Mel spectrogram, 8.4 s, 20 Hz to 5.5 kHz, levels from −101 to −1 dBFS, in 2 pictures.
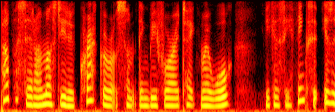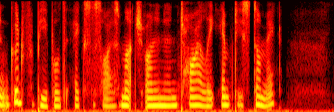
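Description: No technical faults can be heard anywhere in the speech recording.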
